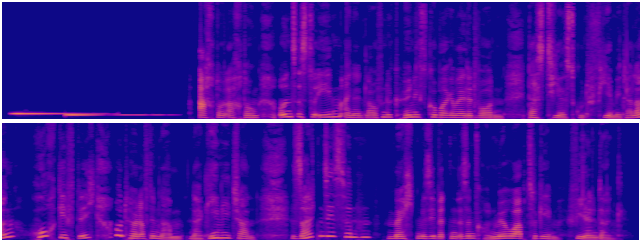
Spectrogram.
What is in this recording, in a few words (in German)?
durchsage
